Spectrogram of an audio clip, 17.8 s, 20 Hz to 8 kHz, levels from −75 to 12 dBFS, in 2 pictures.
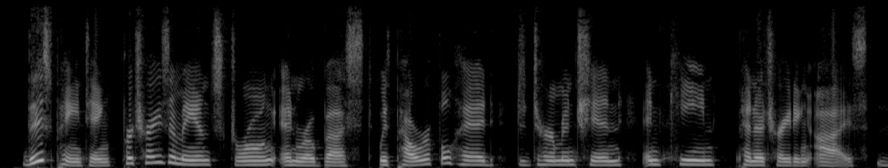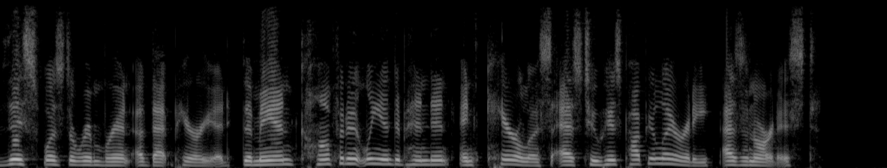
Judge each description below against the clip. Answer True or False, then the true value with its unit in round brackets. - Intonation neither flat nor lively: True (3.4 semitones)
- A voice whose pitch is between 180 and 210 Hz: True (190 Hz)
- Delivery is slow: True (125 wpm)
